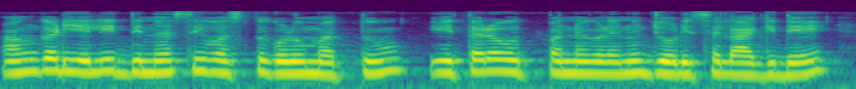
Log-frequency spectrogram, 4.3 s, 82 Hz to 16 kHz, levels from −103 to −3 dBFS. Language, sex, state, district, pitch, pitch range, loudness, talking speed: Kannada, female, Karnataka, Bidar, 220 Hz, 210-230 Hz, -13 LUFS, 100 wpm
